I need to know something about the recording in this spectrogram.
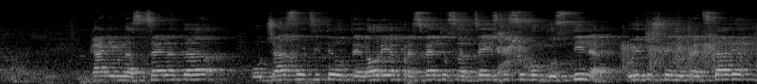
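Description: A young man reads aloud into a microphone, heard through loudspeakers in a large echoing hall.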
